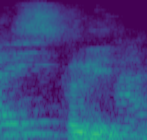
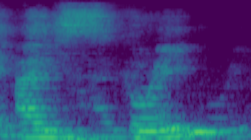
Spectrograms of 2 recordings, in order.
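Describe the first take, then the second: First: Ice cream divided as ai, skriim; near-identical phrases. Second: Ice cream divided as ais, kriim; slow two-word ice cream; near-identical phrases. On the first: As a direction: move the s onto cream, I scream. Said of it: "tapi beda mana". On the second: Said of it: "Hampir sama, tapi beda". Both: Shown as a demonstration. Teacher likens it to the verse, shifted word break.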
